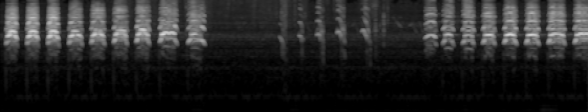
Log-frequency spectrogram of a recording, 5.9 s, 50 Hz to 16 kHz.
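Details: Osprey at a nest cam in Charlo, Montana, early morning of 26 June 2018, where a pair is nesting: two bursts of rapid, clear chirped whistles, about eight notes each, separated by a few fainter thin notes.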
